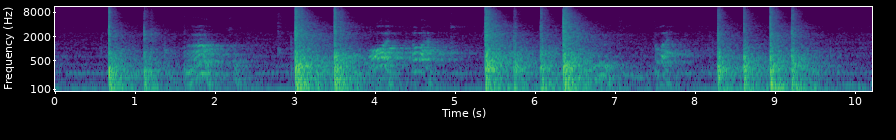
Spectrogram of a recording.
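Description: Boxing gloves smacking into focus mitts in quick combinations: two punches, then two, then three, then a fast run of four near the end.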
